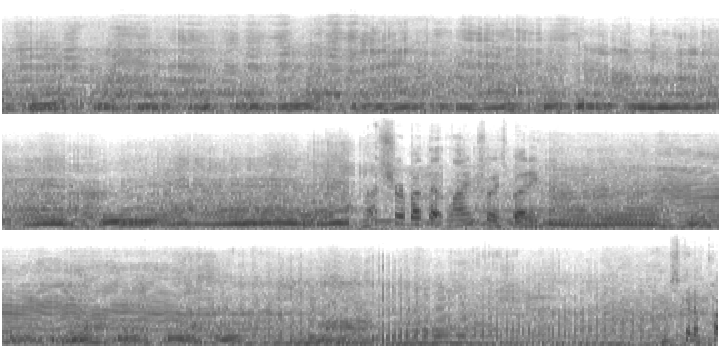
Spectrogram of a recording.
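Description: A dirt bike engine revs up and down.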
